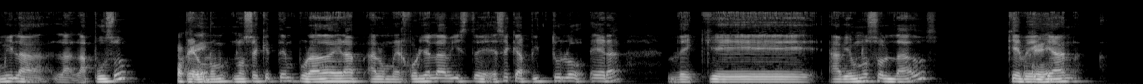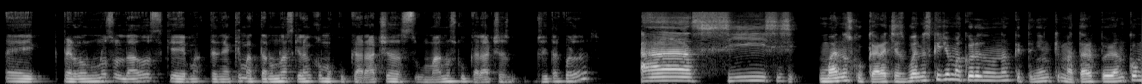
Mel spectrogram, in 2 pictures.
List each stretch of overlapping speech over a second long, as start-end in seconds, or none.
none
